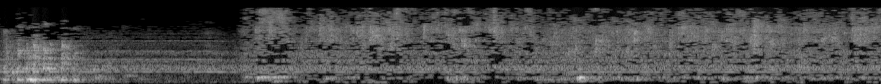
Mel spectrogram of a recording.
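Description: From start to finish the audio carries heavy transform-codec damage, most likely from WMA compression at a low bitrate in the region of 24 kbps. Quantisation noise smears across long blocks, so transients ring and sustained parts sound washy, with a hiss that swells and fades with the signal. On a spectrogram, content stops sharply at 15 kHz, weak components drop out as holes and blotches, and noise fans out around each onset.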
